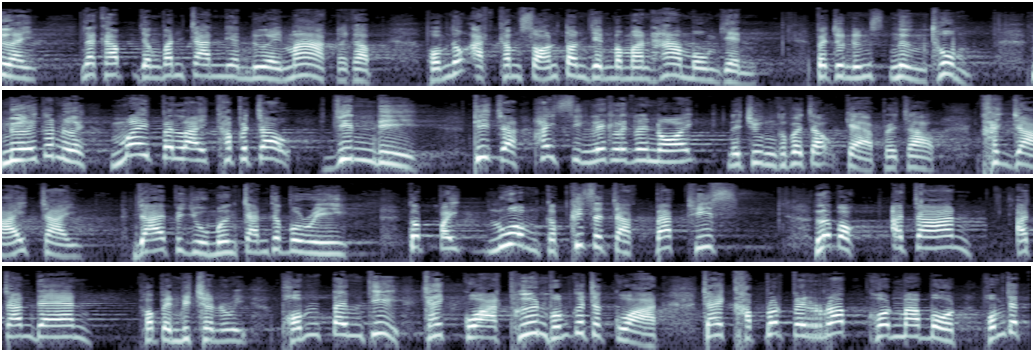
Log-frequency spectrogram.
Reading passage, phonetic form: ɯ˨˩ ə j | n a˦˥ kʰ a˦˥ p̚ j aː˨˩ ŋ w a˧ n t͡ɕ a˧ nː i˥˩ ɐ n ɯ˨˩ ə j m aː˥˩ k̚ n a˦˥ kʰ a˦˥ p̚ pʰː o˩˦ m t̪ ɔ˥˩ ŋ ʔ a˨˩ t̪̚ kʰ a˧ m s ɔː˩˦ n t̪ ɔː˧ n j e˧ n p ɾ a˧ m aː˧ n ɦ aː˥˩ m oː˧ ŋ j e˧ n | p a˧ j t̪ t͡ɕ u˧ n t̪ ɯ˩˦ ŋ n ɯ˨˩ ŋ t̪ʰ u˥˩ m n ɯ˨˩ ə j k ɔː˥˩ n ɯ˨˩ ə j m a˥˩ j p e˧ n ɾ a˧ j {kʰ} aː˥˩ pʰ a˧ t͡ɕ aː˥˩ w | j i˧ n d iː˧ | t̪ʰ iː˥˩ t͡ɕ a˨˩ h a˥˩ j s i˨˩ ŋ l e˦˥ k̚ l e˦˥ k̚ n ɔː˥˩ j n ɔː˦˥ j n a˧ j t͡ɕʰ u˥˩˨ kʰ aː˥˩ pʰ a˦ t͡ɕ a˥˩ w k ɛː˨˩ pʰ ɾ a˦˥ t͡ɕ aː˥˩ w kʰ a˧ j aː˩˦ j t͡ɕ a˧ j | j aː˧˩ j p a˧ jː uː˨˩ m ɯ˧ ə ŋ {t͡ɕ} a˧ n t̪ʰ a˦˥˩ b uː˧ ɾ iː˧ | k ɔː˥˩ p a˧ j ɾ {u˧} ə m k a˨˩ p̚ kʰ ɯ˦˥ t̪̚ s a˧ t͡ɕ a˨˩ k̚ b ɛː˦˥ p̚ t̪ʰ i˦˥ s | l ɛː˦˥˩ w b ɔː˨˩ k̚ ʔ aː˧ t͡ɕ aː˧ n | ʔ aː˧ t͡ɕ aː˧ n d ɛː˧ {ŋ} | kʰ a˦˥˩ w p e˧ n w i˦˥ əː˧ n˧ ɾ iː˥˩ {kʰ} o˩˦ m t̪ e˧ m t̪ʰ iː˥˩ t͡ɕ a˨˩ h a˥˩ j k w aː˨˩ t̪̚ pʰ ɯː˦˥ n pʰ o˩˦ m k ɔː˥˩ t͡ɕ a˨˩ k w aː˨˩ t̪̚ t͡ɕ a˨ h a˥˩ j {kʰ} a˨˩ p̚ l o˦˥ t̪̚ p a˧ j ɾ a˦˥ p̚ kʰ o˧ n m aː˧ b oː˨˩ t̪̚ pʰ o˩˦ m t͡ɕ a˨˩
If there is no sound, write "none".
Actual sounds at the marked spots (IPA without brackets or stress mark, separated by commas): kʰ, t͡ɕ, u˥˩, n, pʰ, kʰ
